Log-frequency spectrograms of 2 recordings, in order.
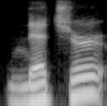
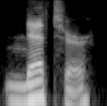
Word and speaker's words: NTR: In the ancient Egyptian or Cometian cosmology and spirituality, the concept of NTR, pronounced Neter or Neter, holds significant importance.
